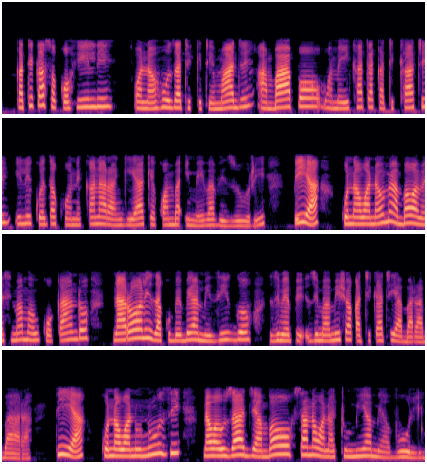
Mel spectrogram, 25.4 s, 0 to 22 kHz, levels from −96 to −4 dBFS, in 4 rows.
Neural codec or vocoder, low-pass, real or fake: none; 5.4 kHz; real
